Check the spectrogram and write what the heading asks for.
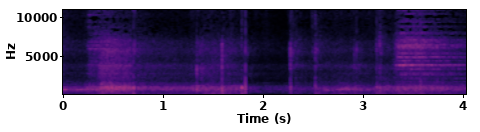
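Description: Basketball bouncing on a hard court, with several sharp bounces in the first half or so, over the shouts of players.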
